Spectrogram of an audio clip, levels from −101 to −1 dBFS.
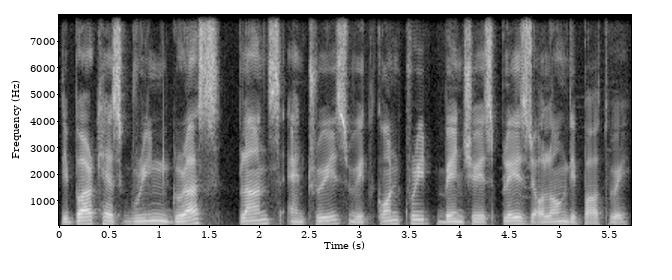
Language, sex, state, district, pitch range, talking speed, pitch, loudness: English, male, Sikkim, Gangtok, 105-125 Hz, 155 wpm, 115 Hz, -19 LUFS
